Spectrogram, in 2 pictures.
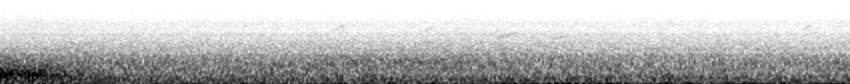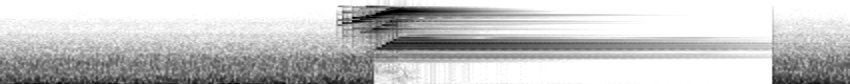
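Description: Steady low hum of road and car noise from a dash cam. About six seconds in it cuts off and a loud bell-like ding sound effect rings out and slowly fades away.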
